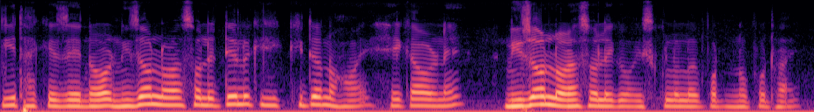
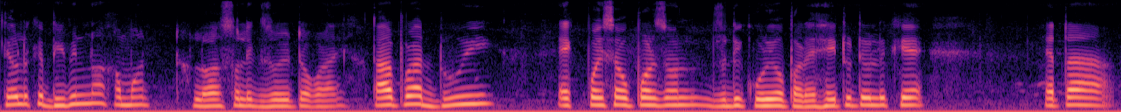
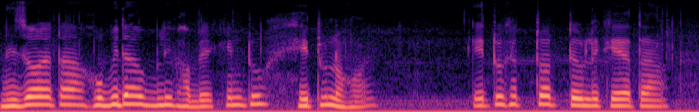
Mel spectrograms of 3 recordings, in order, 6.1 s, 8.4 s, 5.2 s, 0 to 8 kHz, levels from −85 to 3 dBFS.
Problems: background conversations at intervals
